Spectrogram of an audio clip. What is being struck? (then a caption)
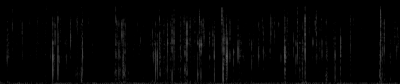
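Small plastic bag filled with granules. A small clear plastic bag full of translucent granules is squeezed and crinkled between ringed fingertips, then pressed flat at the end. The result is a quiet, dense run of bright, sharp crinkles and crunchy crackles, mostly high in tone with almost no low end, each burst dying away instantly.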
